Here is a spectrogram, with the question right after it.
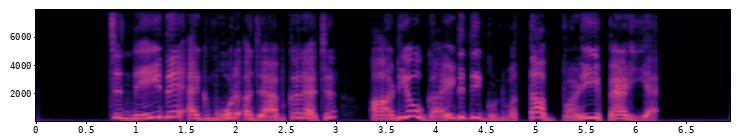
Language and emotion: Dogri, disgusted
